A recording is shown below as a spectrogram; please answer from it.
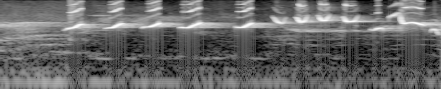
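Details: White-rumped shama singing to provoke fighting: a string of quick upslurred whistles repeated about every third of a second, followed by faster, higher, looping notes, with faint clicks between.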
